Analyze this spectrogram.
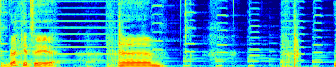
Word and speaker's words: Recette: it's that well no it's not recite it's wreck it here um i mispronounce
